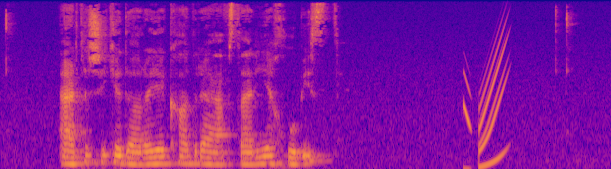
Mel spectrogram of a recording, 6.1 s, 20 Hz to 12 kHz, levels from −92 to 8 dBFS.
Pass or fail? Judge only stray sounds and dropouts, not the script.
fail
